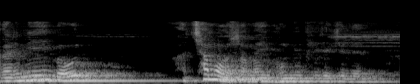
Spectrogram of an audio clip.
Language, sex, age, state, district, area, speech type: Maithili, male, 45-60, Bihar, Sitamarhi, rural, spontaneous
